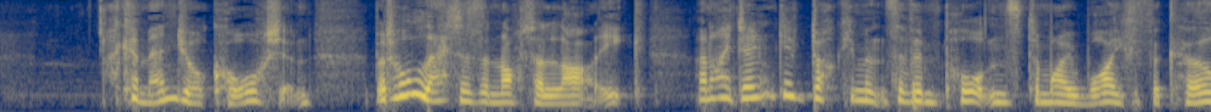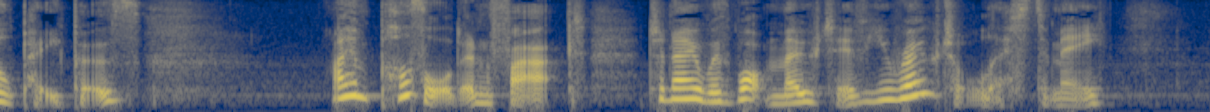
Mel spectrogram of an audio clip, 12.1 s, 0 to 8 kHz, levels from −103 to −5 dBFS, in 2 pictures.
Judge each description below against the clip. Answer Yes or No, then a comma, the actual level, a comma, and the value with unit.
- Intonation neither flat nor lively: No, wide, 6.7 semitones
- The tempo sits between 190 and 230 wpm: Yes, average, 195 wpm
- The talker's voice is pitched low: No, high, 215 Hz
